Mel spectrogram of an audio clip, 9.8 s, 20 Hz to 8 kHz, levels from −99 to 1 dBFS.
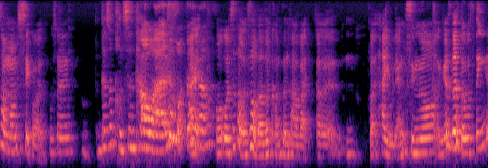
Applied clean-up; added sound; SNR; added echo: none; none; none; none.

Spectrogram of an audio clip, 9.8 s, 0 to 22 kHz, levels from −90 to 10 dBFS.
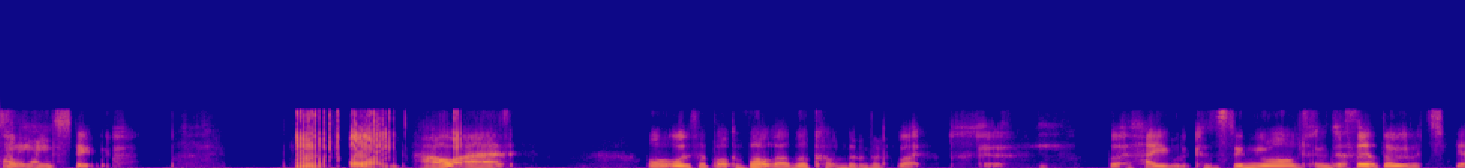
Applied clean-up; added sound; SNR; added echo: neural diffusion model UNIVERSE++.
